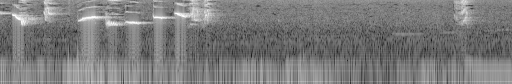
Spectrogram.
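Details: Oriental magpie-robin, kept superfit and used as a singing model for other birds, gives a rapid burst of descending whistles and chattering notes for two seconds, then near silence with one faint chip.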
